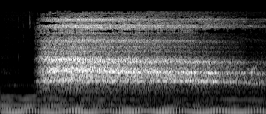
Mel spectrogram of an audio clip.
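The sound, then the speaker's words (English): A long, slow exhalation through the mouth during a relaxation exercise. It is a steady, breathy hiss that starts after a brief pause, holds for about three seconds and eases off slightly near the end, over a constant low hum. “Exhale out any worry you might be feeling with an extra long exhalation through the mouth.”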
